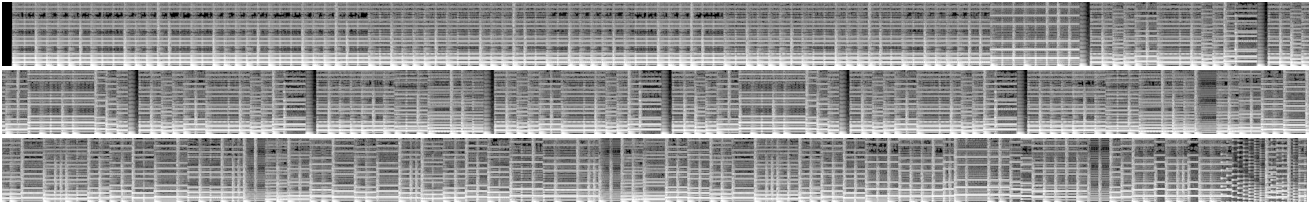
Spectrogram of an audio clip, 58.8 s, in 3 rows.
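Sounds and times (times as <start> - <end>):
eight-bit chiptune music: 0.2 - 58.7.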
